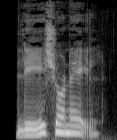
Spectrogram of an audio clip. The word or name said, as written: lægejournal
